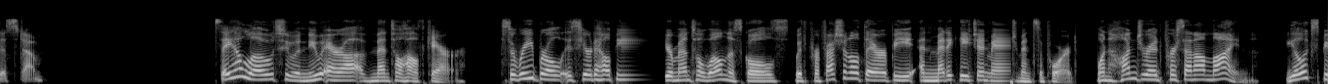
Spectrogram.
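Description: Right after "is here to help", from 6.21 to 6.67 s, there's a long network dropout: the last bit of speech smears on as a fading buzz, then drops to near silence for roughly a tenth of a second. About 0.44 s of audio is simply gone, likely because packets never arrived.

Then after "with professional therapy and", between 9.51 and 10.12 s, repeated packet loss gives that choppy, robotic sound: six quick holes, the longest about 131 ms, each patched by stretching what came before, so close to half that stretch is filler.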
